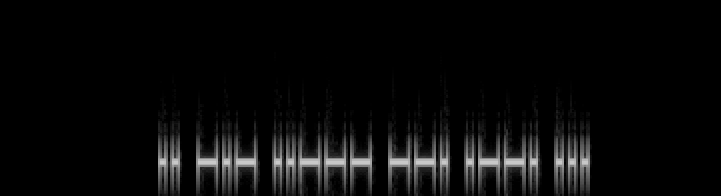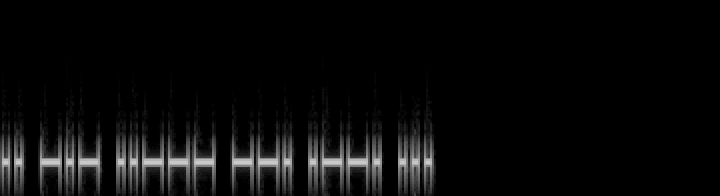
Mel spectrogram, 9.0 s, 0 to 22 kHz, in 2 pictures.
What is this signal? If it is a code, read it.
Morse code, heard as a keyed tone, about 30 wpm, 700 Hz. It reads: IK2GPS IK2GPS
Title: DXCC-100 Call Signs - 6 Characters - Repeated 2x - 30wpm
